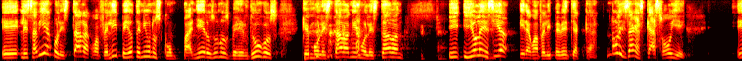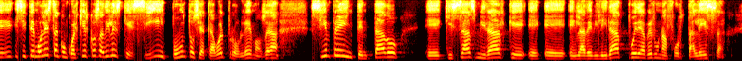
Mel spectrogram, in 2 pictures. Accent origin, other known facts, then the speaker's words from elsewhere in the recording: Quito, Pichincha, Ecuador; soy quiteño de corazón, madre ribambeña, padre cuencano. Y a buen hora, pues se encontraron acá en, en Quito y por eso yo soy un, un quiteño un quiteño más que quiere esta linda ciudad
